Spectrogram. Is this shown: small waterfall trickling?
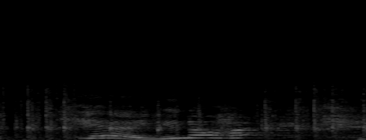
no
